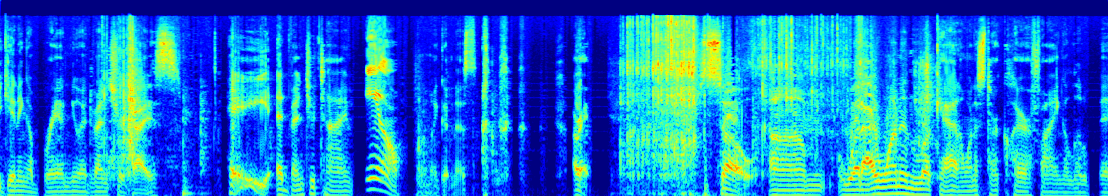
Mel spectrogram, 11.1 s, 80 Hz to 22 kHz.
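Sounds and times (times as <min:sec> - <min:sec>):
cards shuffling flutter: 0:06.2 - 0:09.4.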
